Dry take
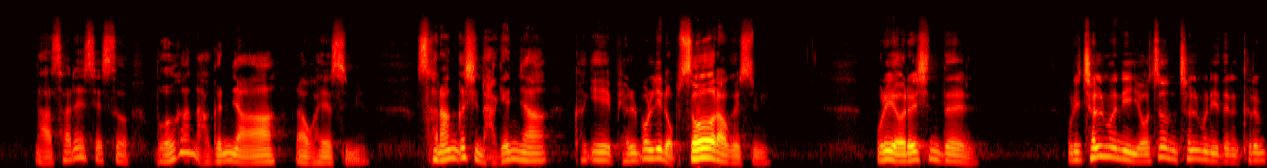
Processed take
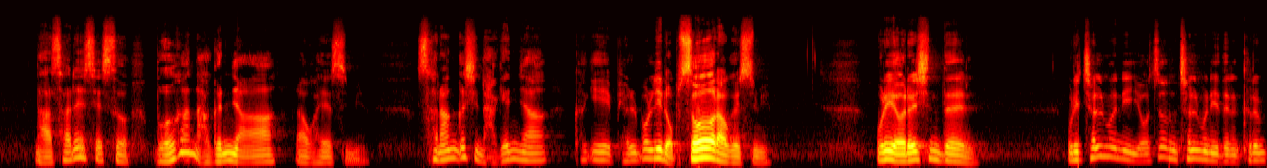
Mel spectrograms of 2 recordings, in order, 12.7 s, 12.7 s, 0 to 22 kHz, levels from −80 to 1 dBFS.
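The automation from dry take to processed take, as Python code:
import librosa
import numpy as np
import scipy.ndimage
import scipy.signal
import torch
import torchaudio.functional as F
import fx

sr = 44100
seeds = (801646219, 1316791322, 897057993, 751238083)

y = fx.gain(x, sr, db=fx.steps((0.0, 7.0), (2.38, 0.0), (6.55, 6.5), (10.79, -3.0), (11.7, 4.0)))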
